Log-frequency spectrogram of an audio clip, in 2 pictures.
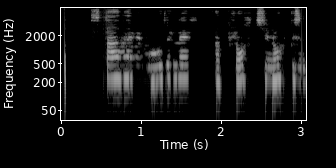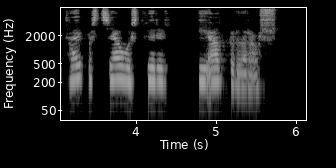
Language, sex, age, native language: Icelandic, female, 30-39, Icelandic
